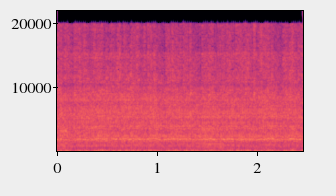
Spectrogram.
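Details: Rebuilt crashed 1991 Honda CBR600F2 four-cylinder, just started and not yet warmed up. A steady, even idle with no knocks, ticks or stumbles and a constant pitch means the engine is running normally.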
